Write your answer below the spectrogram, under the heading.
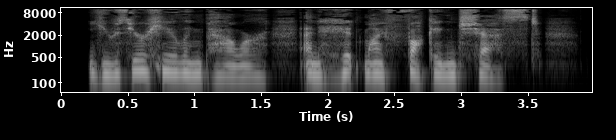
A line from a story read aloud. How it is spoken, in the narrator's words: Bryce snarled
